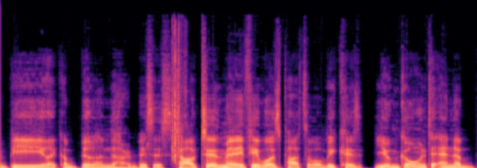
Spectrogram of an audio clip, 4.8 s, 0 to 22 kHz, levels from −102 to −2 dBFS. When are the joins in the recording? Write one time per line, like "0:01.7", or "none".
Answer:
0:01.7
0:03.6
